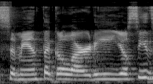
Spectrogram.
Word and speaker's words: Gagliardi: So, it's Samantha Galardi. You'll see the spelling. It's doesn't look the way it's pronounced.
